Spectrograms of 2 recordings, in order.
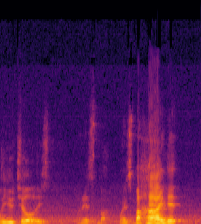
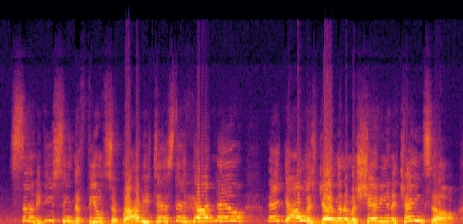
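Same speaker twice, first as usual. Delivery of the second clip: put-on much higher, slow, louder good-ol'-boy voice cracking into laughter; hammed-up punchline voice; 6 dB louder than usual. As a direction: sell the punchline in a big squeaky country voice.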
